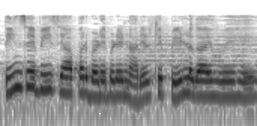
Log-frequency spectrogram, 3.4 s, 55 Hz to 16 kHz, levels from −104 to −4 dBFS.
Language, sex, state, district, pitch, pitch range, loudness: Hindi, female, Bihar, Araria, 220 Hz, 205-285 Hz, -25 LUFS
